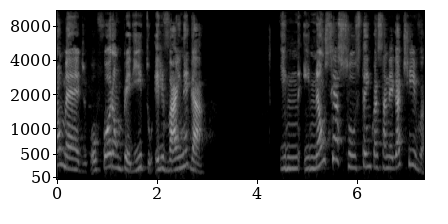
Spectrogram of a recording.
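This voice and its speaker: A plain, everyday voice with lively intonation. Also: woman. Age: 60s. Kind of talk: live stream discussion. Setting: live video stream.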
